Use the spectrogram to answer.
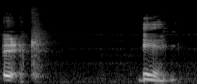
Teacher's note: All the cool people in the north half of Germany say ick instead of ich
